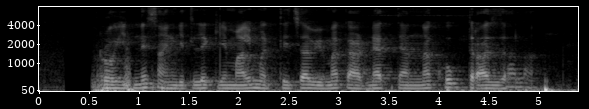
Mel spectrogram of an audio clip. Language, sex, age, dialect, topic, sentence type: Marathi, male, 18-24, Standard Marathi, banking, statement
